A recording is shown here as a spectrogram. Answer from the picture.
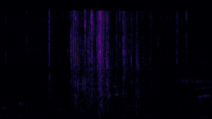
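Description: Clear plastic snack wrapper crinkling as it is handled, in a few short clusters of crackles, loudest about a second in.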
